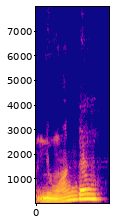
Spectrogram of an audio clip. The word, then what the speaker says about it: Nyong'o: What's it, Nyong'o?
